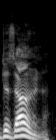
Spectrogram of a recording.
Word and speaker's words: DAZN: It's pronounced DAZN. Sounds like some hood nightclub that Happen Ace might frequent.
